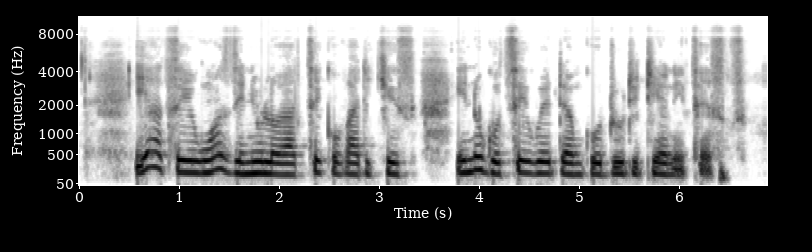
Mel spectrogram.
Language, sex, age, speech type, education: Nigerian Pidgin, female, 15-29, spontaneous, tertiary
